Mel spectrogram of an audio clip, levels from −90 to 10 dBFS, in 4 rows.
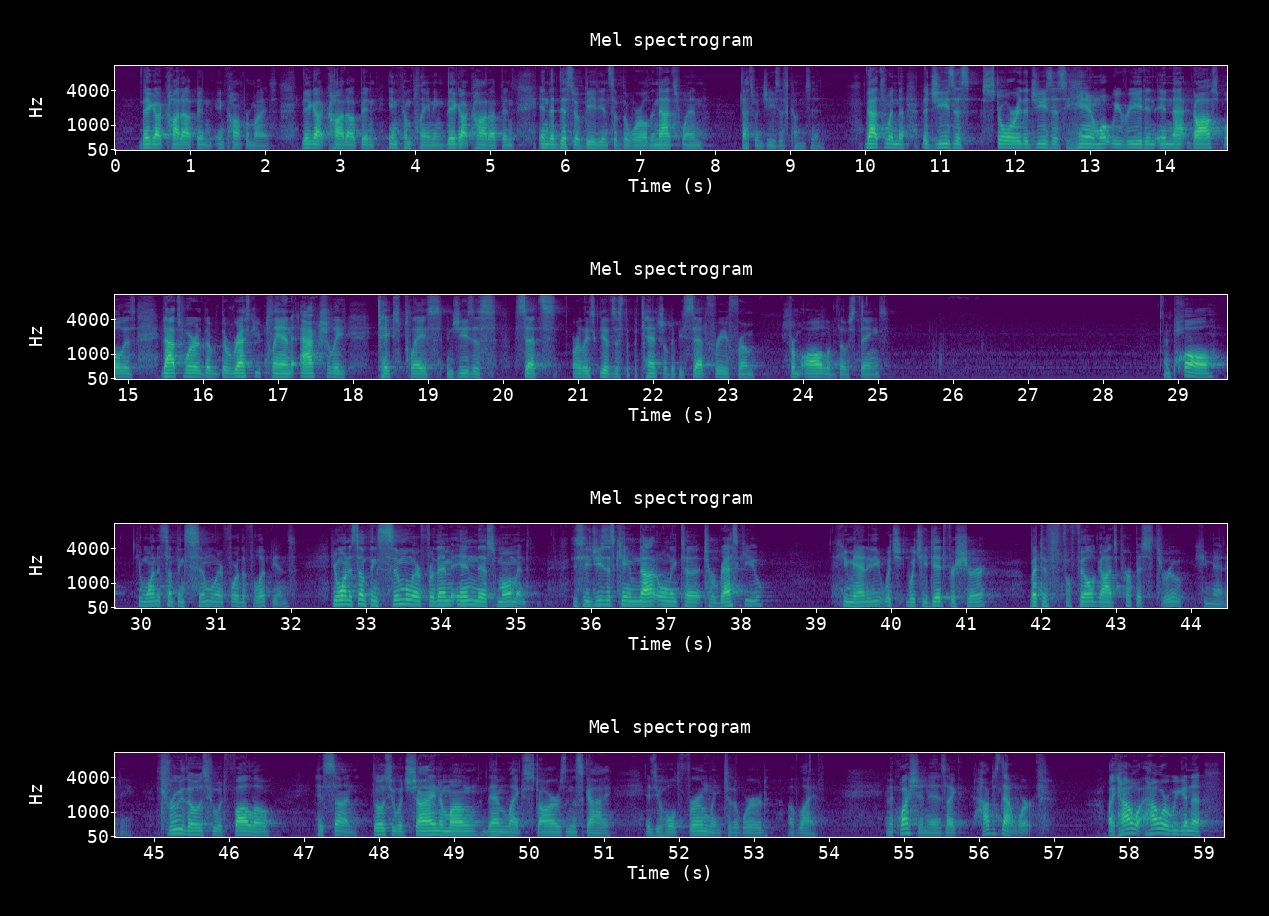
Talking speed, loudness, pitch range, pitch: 165 wpm, -29 LUFS, 115-140 Hz, 125 Hz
